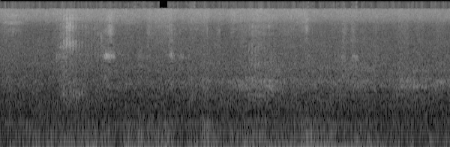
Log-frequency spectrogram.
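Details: Sleepy male cat lying under the covers beside his owner before falling asleep: loud, steady, low rumbling purr showing contentment. Normal cat purring.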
